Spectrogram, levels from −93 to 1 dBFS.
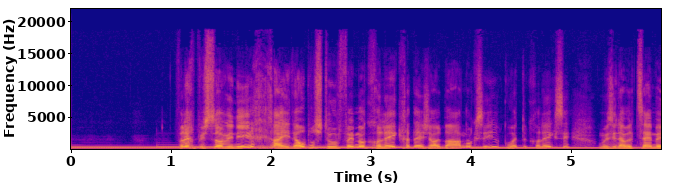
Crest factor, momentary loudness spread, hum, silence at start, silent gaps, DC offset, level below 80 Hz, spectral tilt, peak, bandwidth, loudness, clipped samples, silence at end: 18 dB; 14 LU; none; 0 s; none; under 0.1%; -66 dBFS; -5 dB/octave; -4 dBFS; 19 kHz; -22 LUFS; under 0.1%; 0 s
